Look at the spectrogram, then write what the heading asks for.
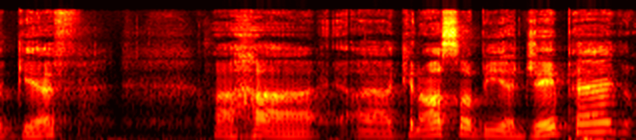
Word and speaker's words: GIF: dot, and then can either be a GIF, or if you're on the wrong way of pronouncing things, a GIF.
